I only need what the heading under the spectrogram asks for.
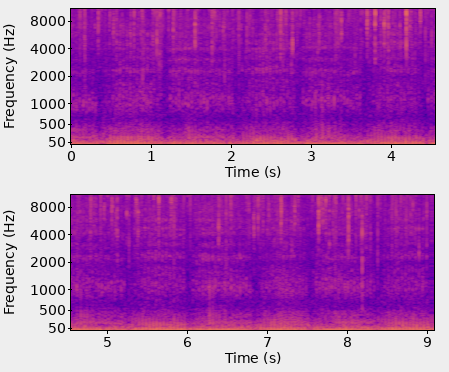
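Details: Rhythmic low purring from a domestic cat, each inhale and exhale marked by a gentle swell, accompanied by steady crackling and popping of a wood fire.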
